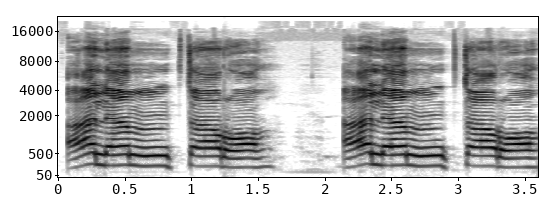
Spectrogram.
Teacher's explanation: را کو موٹا یعنی پر پڑھنا ہے کیونکہ را کے اوپر زبر ہے۔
